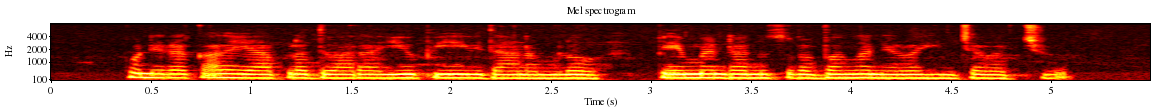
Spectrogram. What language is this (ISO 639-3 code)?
tel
